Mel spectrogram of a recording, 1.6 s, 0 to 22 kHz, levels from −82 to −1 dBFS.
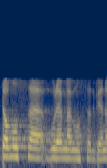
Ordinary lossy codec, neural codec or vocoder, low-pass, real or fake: Opus, 24 kbps; none; 3.6 kHz; real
